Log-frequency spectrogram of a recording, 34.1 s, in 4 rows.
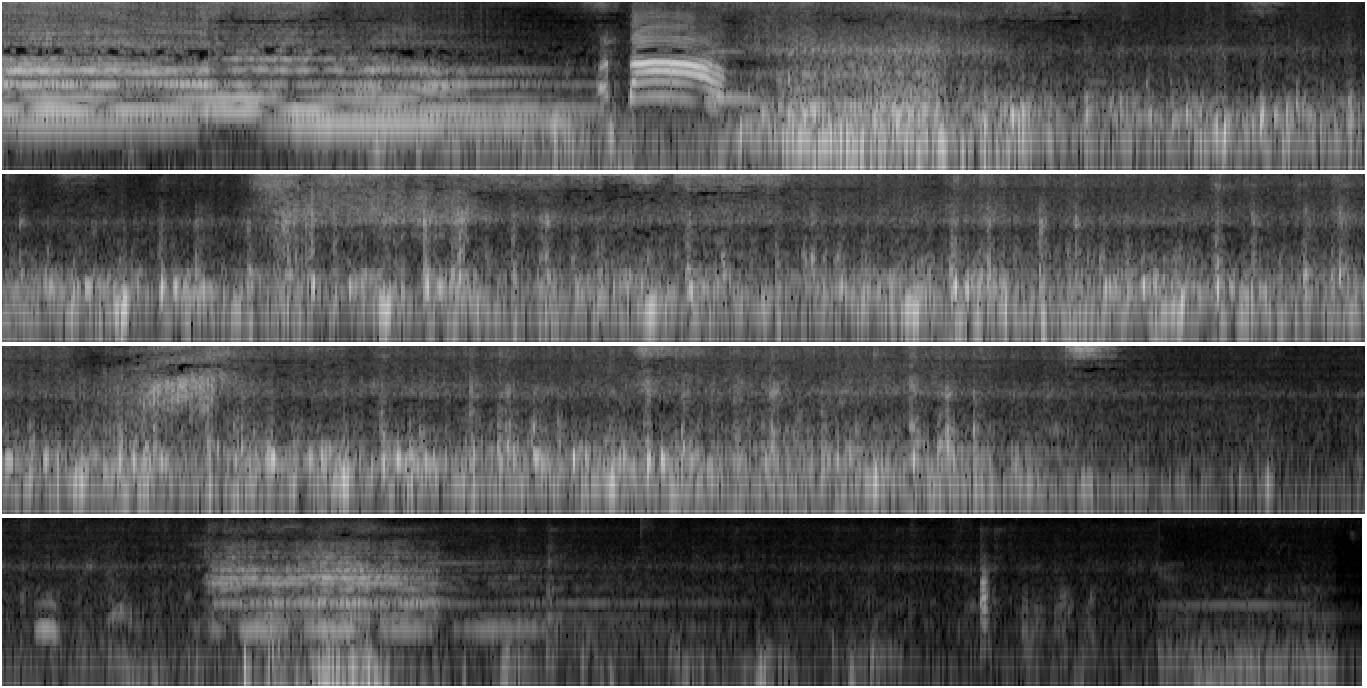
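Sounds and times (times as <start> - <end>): steel wheels rumbling on rails: 0.0 - 32.0
wheels clacking over rail joints: 6.1 - 17.6, 18.8 - 23.7.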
